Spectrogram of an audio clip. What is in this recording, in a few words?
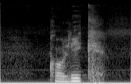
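"koliek", Dutch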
